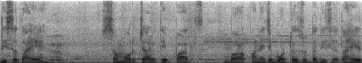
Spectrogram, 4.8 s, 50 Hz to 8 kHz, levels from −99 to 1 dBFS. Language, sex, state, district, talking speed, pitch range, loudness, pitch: Marathi, male, Maharashtra, Nagpur, 150 wpm, 115-125 Hz, -16 LUFS, 120 Hz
